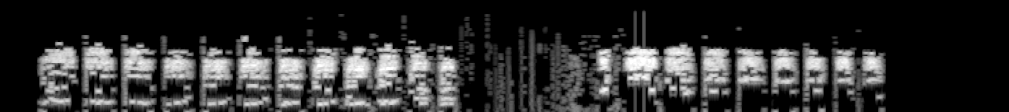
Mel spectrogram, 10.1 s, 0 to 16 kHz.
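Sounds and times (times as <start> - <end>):
Mallard giving harsh nasal quacks: 0.4 - 4.7, 6.0 - 8.9.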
